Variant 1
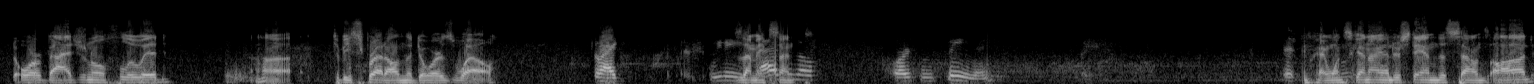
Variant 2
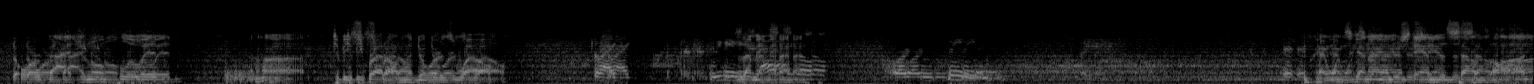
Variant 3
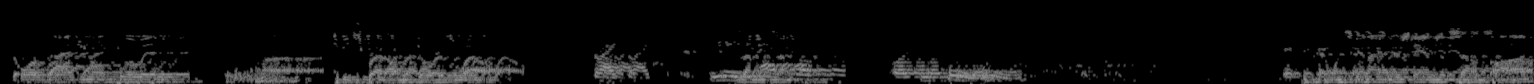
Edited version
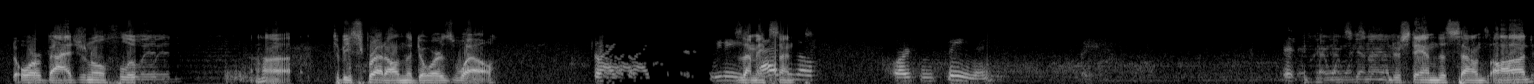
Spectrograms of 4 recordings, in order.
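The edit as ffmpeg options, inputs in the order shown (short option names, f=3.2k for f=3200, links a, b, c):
-filter_complex "[1:a]asplit=2[a][b];[0:a]asplit=4[c][d][e][f];[c]atrim=end=1.352[g];[a]atrim=start=1.348:end=2.402[h];[d]atrim=start=2.398:end=6.04[i];[2:a]atrim=start=5.98:end=7.17[j];[e]atrim=start=7.11:end=13.09[k];[b]atrim=start=12.85:end=14.07[l];[f]atrim=start=13.83[m];[g][h]acrossfade=d=0.004:c1=hsin:c2=hsin[n];[n][i]acrossfade=d=0.004:c1=hsin:c2=hsin[o];[o][j]acrossfade=d=0.06:c1=tri:c2=tri[p];[p][k]acrossfade=d=0.06:c1=tri:c2=tri[q];[q][l]acrossfade=d=0.24:c1=tri:c2=tri[r];[r][m]acrossfade=d=0.24:c1=tri:c2=tri"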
